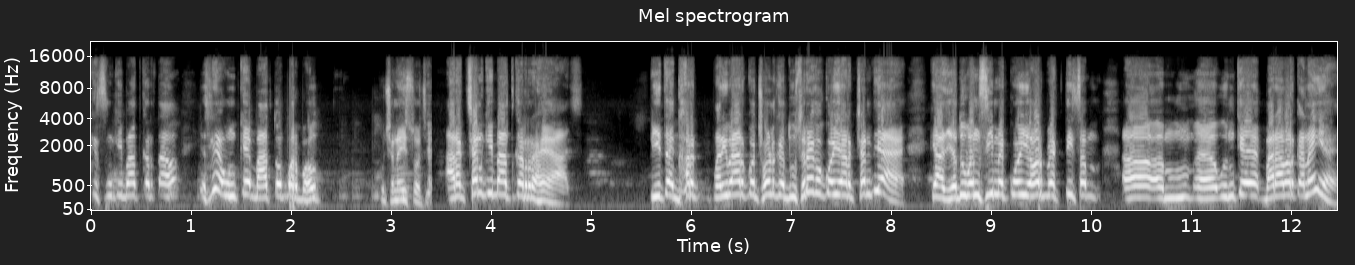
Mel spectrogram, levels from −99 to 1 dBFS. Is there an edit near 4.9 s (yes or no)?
no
